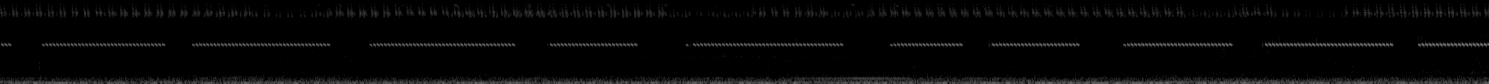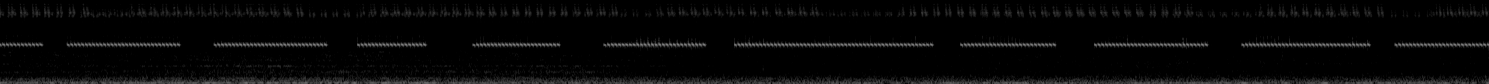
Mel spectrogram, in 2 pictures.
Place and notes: Solesmeser Str., Bad Berka, Deutschland - Suburban Germany: Crickets of Summer Nights 2022-No.3
Documenting acoustic phenomena of summer nights in Germany in the year 2022.
*Binaural. Headphones recommended for spatial immersion.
